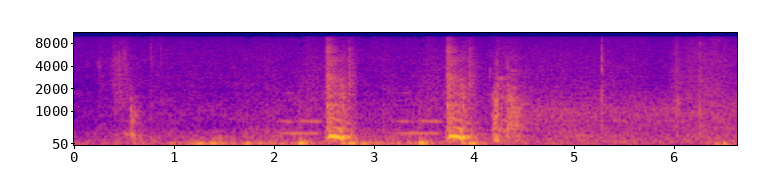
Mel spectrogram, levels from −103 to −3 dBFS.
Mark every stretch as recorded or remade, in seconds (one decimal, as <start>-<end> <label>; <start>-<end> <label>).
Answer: 0.0-6.6 recorded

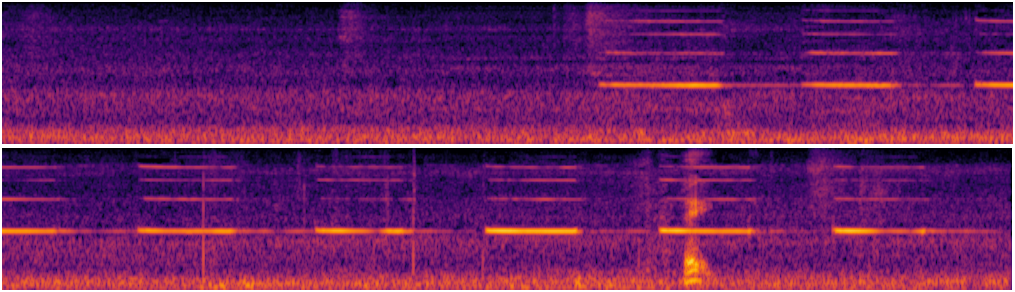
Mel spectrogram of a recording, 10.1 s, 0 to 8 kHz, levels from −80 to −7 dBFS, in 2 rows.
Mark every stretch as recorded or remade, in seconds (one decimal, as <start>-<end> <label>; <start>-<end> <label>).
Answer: 0.0-2.2 recorded; 2.2-4.4 remade; 4.4-10.1 recorded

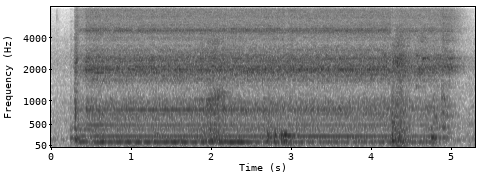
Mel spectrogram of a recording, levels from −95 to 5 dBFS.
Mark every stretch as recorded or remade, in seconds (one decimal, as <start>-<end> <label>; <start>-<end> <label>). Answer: 0.0-5.3 recorded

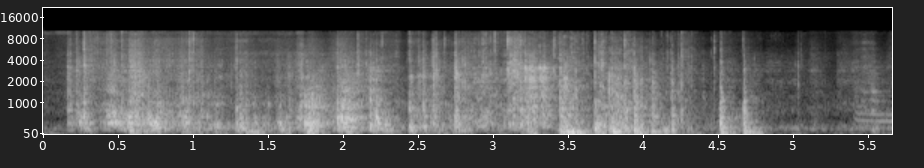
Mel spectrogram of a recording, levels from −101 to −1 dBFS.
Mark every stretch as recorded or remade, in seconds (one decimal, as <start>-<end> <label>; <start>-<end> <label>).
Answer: 0.0-2.8 remade; 2.8-5.1 recorded; 5.1-5.7 remade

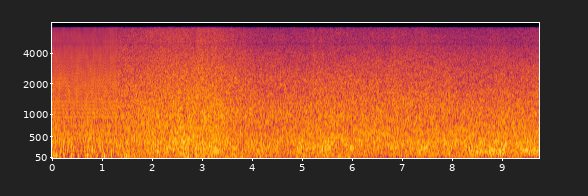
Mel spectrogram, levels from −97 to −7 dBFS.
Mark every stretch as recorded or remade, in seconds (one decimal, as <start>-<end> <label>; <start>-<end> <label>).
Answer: 0.0-1.3 remade; 1.3-9.8 recorded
